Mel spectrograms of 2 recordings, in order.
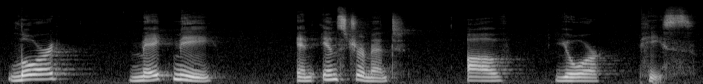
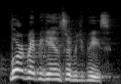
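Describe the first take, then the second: First: It is said very slowly. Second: It is said fast.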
